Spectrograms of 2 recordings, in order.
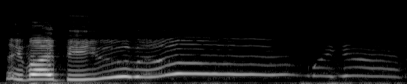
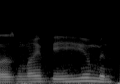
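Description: First: Slow, loud, much higher mock dread; mock-spooked drawn-out wail; hammed-up horror. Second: Said in the usual way. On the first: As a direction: stretch it out like a horror movie gasp. Eerie repeat of the phrase.

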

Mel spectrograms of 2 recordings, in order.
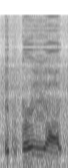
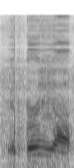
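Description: The two takes are said the same way.

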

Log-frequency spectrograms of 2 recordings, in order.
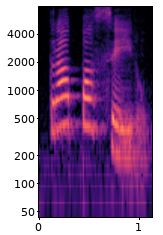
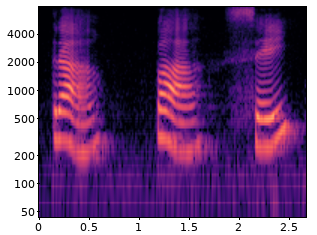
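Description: First: Said in the usual way. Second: "trapaceiro" very slowly as tra, pa, cei, ro; four separate beats in "trapaceiro"; syllable by syllable. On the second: Shown as a demonstration. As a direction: pause after each syllable of "trapaceiro". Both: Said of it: "quatro ou mais sílabas".

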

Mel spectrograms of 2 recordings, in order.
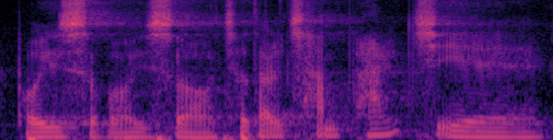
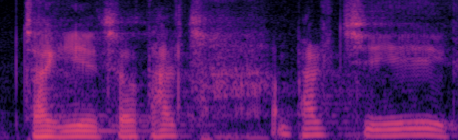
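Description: First: Put-on Gyeongsang accent bride. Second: Slow, lingering Seoul bride; Seoul accent bride. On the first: Gyeongsang bride copies Seoul bride's moon line, slow Gyeongsang accent. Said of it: "경상도 신부가 흉내냅니다". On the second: Acted. Seoul bride admires the moon to her groom, slow Seoul accent. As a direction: muse sweetly in drawn-out Seoul speech. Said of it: "서울 신부가".

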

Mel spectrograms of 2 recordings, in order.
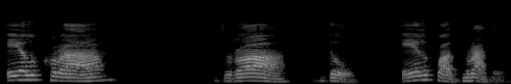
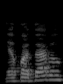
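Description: First: "El cuadrado" loud and syllable by syllable, with long gaps; broken into syllables. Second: Said in the usual way. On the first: Shown as a demonstration. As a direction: model "El cuadrado" slowly in separate chunks. Teacher models a new word.

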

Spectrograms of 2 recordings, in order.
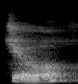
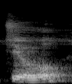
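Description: First: च्यो said low with a rising Chinese tone; Chinese syllable demo. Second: Second take of च्यो, low and rising; Chinese syllable demo. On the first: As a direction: say च्यो low, then lift it at the end. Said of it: "let's suppose हमारा था". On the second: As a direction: repeat च्यो low, lifting the end. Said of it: "इसके ऊपर tone कहां पे आएगी". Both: Shown as a demonstration.

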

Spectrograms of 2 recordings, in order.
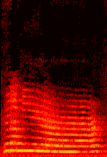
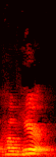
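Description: First: High, drawn-out pleading call; ineffective sweet call. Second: Drill sergeant. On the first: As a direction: coo it up high like calling a puppy. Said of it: "That's not gonna work". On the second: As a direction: give it as a short order. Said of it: "Use your drill sergeant voice". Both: Shown as a demonstration.

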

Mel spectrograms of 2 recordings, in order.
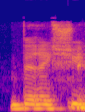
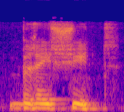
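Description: First: Said in the usual way. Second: Bereshit stretched slowly, syllables joined; slow blended demo. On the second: Shown as a demonstration. Teacher joining the syllables for the student, slow bereshit. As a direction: draw out bereshit slowly as one word. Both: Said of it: "And saying it together".

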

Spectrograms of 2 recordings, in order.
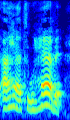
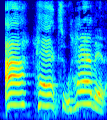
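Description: First: Said in the usual way. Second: High, slow, drawn out with delight; gushing excited. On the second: Real, not acted. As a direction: savor every word of wanting it. Thrift store find excitement.

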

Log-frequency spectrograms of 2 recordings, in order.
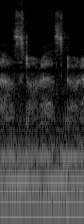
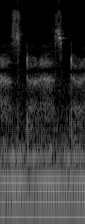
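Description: The two takes are said the same way.

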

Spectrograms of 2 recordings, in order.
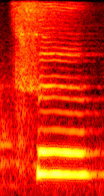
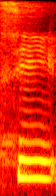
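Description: First: "Chư" with a puff of air and ư vowel; high, held "Chư" on a level tone; aspirated model syllable. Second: "chi" with an i vowel instead of ư; wrong reading. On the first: Teacher asks for aspiration, careful model pronunciation. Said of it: "bật hơi nào". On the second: Teacher checks students avoid the mistake, wrong pronunciation. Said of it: "chứ không phải là chi". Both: Shown as a demonstration.

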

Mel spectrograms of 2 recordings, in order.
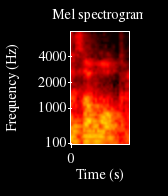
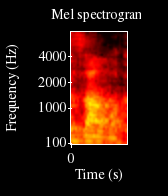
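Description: First: Замок with stress on the last syllable, за-МОК; lock stress. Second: Замок with stress on the first syllable, ЗА-мок; castle stress. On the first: Player explaining the drawing to viewers, stress on МОК in замок. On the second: Player explaining the drawing to viewers, stress on ЗА in замок. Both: Shown as a demonstration. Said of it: "нам потрібно намалювати замок, а не замок".

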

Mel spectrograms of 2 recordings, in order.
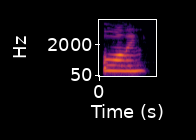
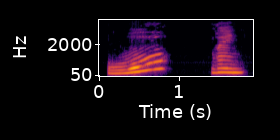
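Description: First: Said in the usual way. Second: "Олень" with a long rising first vowel, a gap, then the rest; split into syllables. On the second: Shown as a demonstration. Teacher dividing a word for pupils, syllable by syllable. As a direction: stretch and separate both syllables of "Олень". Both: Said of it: "поділити ці слова на склади".

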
